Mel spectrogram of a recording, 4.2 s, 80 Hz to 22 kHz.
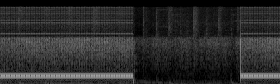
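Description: A telephone ringback tone purrs steadily for about two seconds, goes quiet for a moment, then starts ringing again, as hosts from 99.9 Virgin Radio place a call. The tone is a loud, even mid-pitched hum with no voices.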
